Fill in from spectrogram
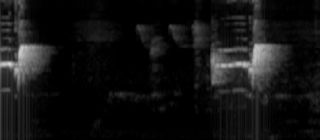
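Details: Bar-winged prinia singing energetically, recorded as training material for other cage birds: two loud, high, buzzy phrases, each a flat trill ending in a sharp rising burst, separated by almost two seconds of silence.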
